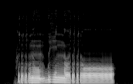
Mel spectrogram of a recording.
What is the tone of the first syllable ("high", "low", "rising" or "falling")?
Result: low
